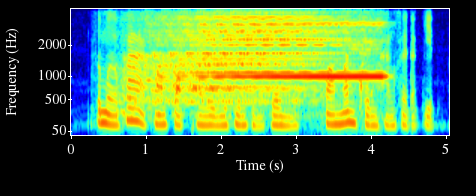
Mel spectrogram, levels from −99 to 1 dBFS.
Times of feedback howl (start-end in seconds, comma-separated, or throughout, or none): 0.49-4.48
